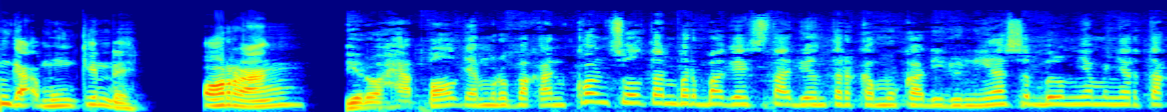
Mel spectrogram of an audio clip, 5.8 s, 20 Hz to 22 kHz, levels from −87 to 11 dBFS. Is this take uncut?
no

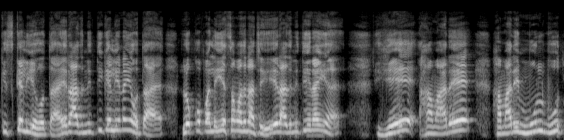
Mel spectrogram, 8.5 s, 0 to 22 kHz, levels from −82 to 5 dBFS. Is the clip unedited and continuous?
yes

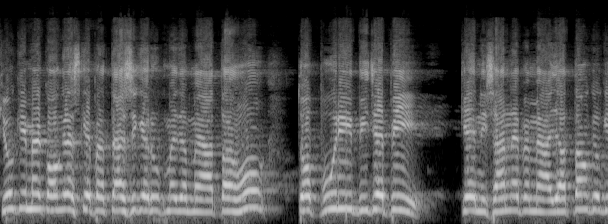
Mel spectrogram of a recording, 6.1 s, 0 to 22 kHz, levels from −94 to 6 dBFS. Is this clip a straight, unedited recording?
yes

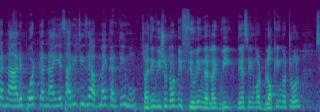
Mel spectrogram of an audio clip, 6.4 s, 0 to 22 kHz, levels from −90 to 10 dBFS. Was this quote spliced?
yes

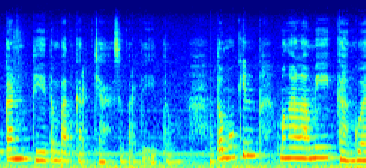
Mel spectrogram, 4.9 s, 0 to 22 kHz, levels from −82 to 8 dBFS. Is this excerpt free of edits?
no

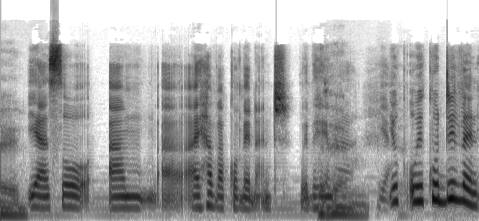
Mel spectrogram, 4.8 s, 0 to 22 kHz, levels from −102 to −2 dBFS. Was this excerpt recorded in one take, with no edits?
no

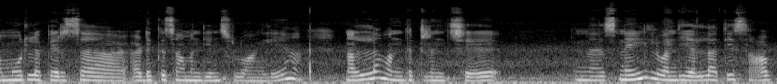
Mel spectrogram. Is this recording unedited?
yes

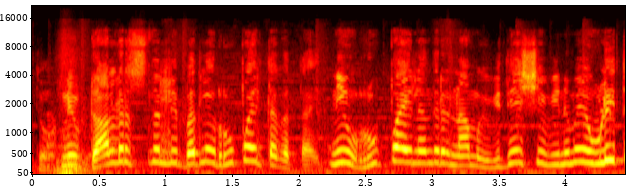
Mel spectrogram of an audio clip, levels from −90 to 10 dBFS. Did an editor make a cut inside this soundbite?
no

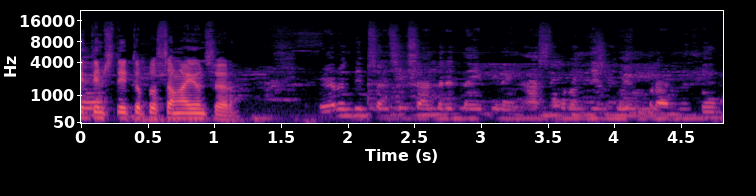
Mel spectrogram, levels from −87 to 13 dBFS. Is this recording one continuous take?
no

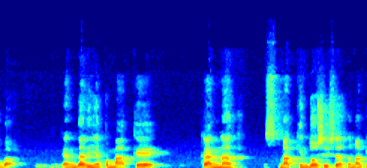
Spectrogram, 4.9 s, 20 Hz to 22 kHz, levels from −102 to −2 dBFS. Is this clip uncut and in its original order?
yes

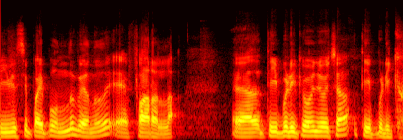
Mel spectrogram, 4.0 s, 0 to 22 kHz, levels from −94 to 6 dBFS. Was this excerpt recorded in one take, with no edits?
yes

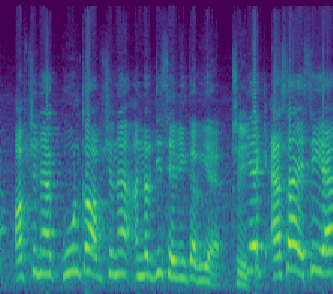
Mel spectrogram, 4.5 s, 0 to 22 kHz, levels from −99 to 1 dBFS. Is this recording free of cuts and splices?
no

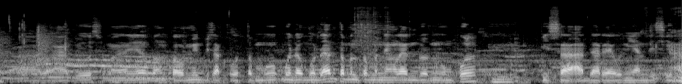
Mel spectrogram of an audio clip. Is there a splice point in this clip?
no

